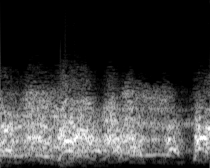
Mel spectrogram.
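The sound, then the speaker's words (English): A large dog and a wolf snarl while fighting, making a loud, continuous, rough growl that swells and dips without a break. “His jaws clamped on the throat of the wolf and they rolled snarling in a heap.”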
